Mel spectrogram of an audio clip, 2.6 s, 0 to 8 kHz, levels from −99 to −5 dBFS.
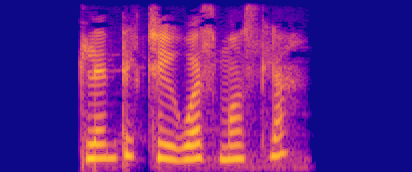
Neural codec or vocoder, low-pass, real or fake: none; 7.2 kHz; real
